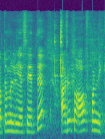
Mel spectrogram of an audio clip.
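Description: Steel spoon clinking and scraping against a steel pot as a thick curry is stirred, a few sharp clinks, with a voice talking over it.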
